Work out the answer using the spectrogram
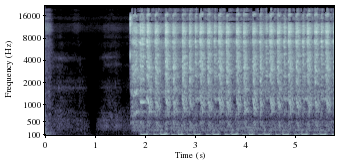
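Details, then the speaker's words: Yamaha Virago 535 with a new starter: an even starter chug of about three beats a second with uneven compression pulses, but it never fires. Cranks with no start; there is no spark even on jump leads from the car, and fuel is coming out of the rear cylinder's exhaust. "see as we have no spark back to investigating"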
